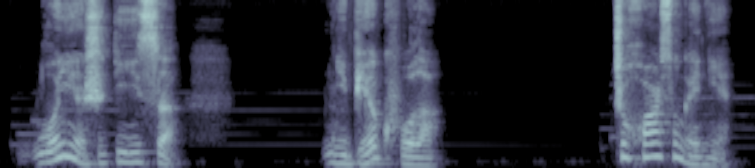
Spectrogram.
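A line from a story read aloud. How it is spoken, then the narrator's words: Choked with tears. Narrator (Chinese): 小天使哽咽道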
